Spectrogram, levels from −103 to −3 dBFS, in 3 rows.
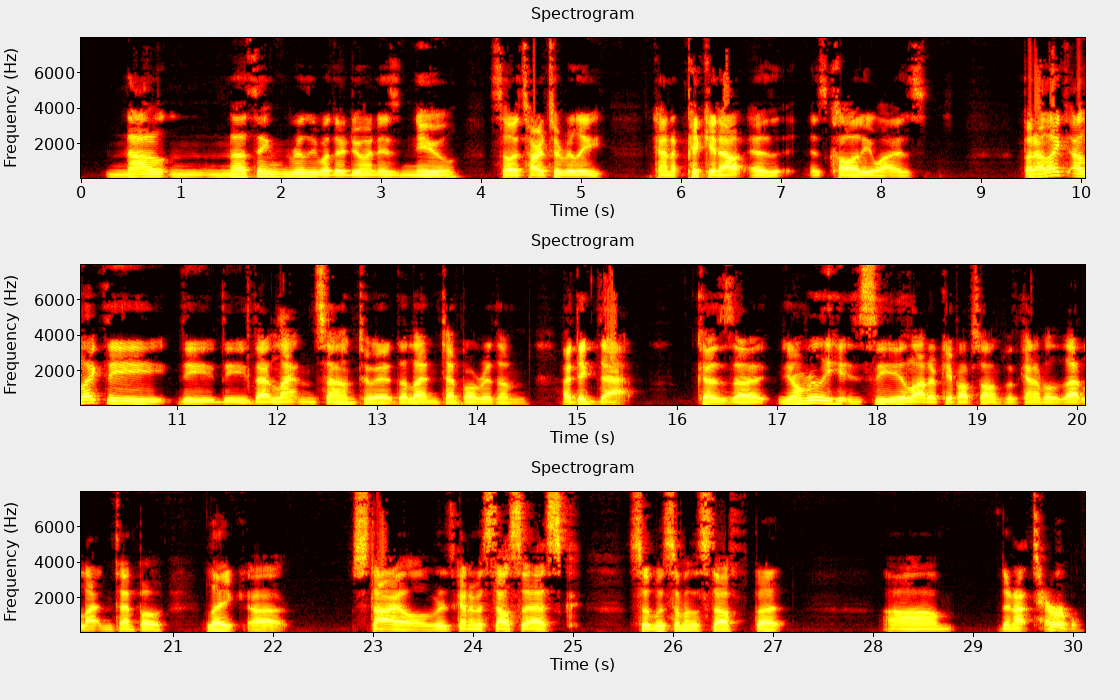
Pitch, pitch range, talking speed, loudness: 105 Hz, 100-115 Hz, 160 wpm, -20 LUFS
